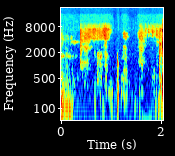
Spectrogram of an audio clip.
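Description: Near silence: faint room tone over a video call, with a few soft, brief sounds.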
